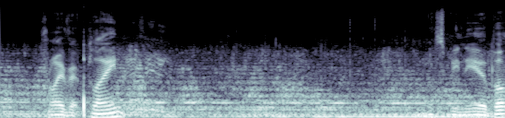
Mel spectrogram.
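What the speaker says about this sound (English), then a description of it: "Sounds like a very small private plane." Above a club cricket match, a very small private propeller plane drones steadily at low volume nearly overhead, while a commentator talks over it throughout.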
